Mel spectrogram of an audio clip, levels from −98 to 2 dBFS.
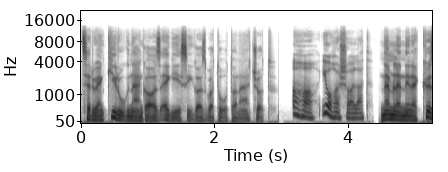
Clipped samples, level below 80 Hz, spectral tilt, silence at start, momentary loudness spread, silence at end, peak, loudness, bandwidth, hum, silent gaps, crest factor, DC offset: under 0.1%; -38 dBFS; -5.5 dB/octave; 0 s; 11 LU; 0 s; -4 dBFS; -22 LUFS; 12.5 kHz; none; none; 18 dB; under 0.1%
